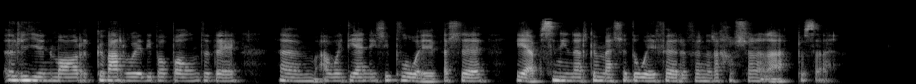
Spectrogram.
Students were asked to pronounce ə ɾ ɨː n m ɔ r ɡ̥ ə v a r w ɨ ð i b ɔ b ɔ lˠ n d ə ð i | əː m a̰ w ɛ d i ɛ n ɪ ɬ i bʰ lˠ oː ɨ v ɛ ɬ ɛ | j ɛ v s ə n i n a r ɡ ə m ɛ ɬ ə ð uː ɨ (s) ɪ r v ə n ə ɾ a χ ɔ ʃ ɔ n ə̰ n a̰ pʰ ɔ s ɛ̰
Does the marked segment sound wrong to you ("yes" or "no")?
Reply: yes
